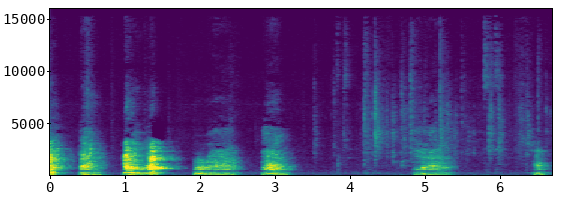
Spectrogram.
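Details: Dog Albert demanding food at his bowl, with rougher, lower barks mixed with growl-like grumbles, roughly one per second, quieter and with faint background hiss.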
